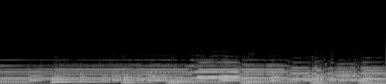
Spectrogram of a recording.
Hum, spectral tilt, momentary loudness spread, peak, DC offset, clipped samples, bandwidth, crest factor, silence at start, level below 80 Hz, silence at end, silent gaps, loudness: none; -14.5 dB/octave; 6 LU; -10 dBFS; under 0.1%; under 0.1%; 2.1 kHz; 14 dB; 0 s; -38 dBFS; 0 s; none; -26 LUFS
